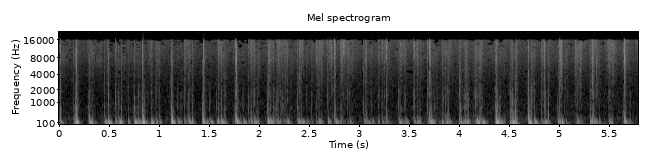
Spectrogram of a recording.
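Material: Foam.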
